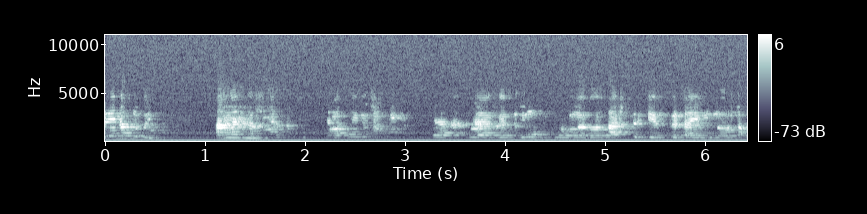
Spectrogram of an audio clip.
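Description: A person speaking over an online video call, with a steady low hum underneath the voice.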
